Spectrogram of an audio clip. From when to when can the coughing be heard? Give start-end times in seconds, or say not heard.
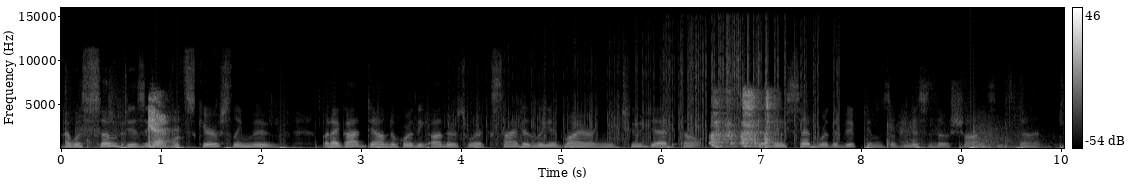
0.1-1.2, 6.5-7.2.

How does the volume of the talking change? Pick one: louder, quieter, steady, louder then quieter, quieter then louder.
quieter.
